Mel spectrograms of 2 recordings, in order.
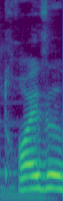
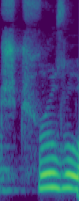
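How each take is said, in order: First: The word is pronounced the German way. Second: The word is pronounced in an anglicized way. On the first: The speaker calls it right. "This is how we pronounce it in German" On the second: The speaker calls it wrong. "not Streusel or whatsoever"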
